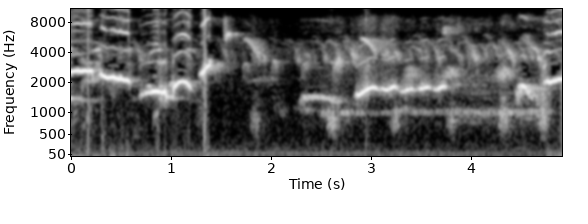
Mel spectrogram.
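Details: White-rumped shama singing vigorously in a backyard where birds are being trapped: loud whistled slurs and clicks at the start, then a long flat low whistle under fluttering higher notes.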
